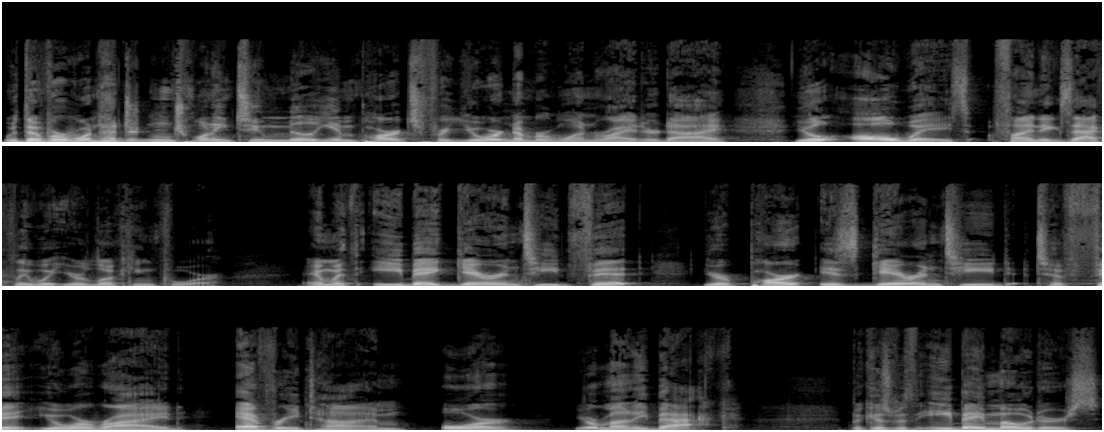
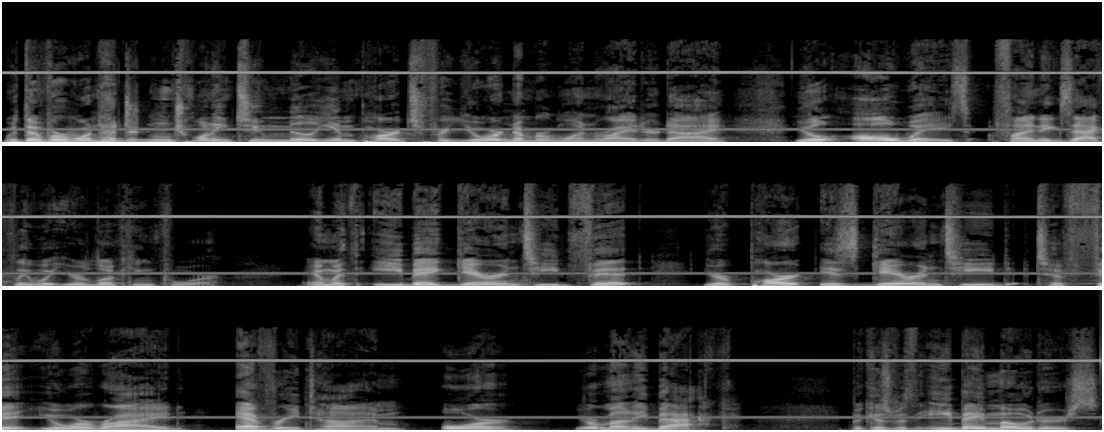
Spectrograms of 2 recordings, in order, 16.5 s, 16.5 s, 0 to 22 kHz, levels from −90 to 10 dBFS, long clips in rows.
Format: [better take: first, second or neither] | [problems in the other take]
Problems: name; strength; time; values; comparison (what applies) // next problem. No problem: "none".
first | high-pitched whine; loud; throughout; 11 kHz, 8 dB below the speech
